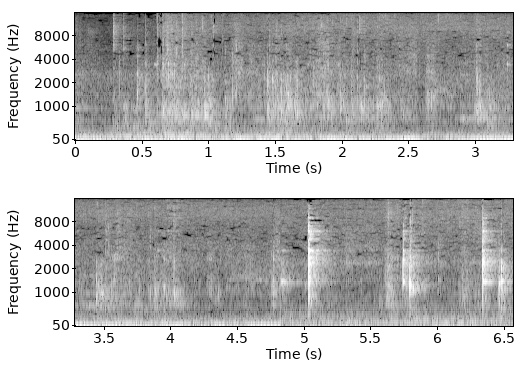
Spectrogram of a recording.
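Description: Chopped coconut pieces poured into hot coconut oil in a nonstick kadai and starting to sizzle and crackle. Near the end come a few sharp clinks as the bowl is emptied into the pan with a spoon.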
